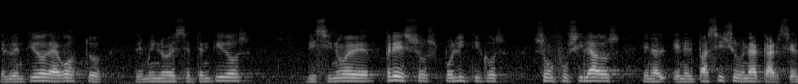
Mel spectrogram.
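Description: With an unremarkable speaking voice, a man talks fairly slowly at a fairly high pitch, his intonation fairly even. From Argentina. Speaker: stage actor. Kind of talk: interview. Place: studio. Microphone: lapel.

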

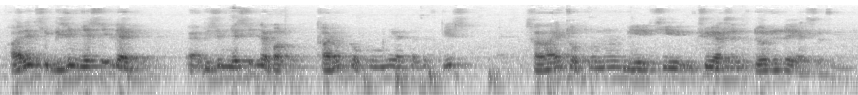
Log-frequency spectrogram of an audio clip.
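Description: With audible room echo around him, a man speaks at a moderate pace. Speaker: university rector, psychiatry professor; psychiatry professor. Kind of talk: online conference lecture; lecture. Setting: video call with screen sharing. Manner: halting, many fillers. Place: hall. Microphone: podium.

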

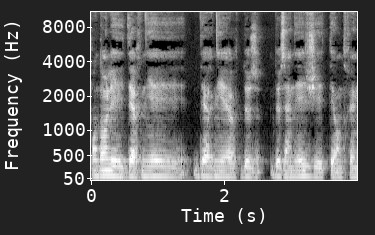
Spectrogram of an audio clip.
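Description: A man's fairly low, dark and mellow voice with an English accent, over a quiet background. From English-speaking Canada. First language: English (speaking French). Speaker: language learner vlogger. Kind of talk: casual monologue, language practice. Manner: halting, many fillers and self-corrections. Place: home room. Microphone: phone near.

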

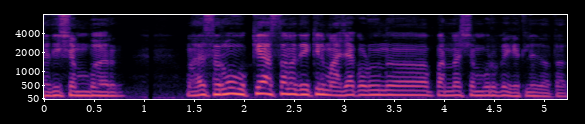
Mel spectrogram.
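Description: Somewhat breathy and dark, mellow in tone, this man's voice sits at a fairly high pitch. It shows ordinary pitch variation. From Konkan, Ratnagiri district (Sangameshwar). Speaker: YouTube vlogger. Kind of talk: casual vlog monologue. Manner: halting, with repetitions and restarts.

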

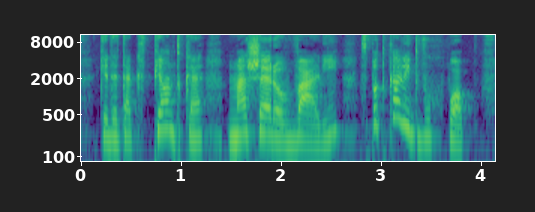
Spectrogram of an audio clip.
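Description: A woman with a bright, sharp tone talks at a very slow pace, her pitch varying in an ordinary way. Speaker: audiobook reader for kids. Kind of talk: bedtime-style fairy tale reading aloud, scripted narration. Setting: after-school club audience. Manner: calm, warm, unhurried storyteller pace with gentle expressive character voices.

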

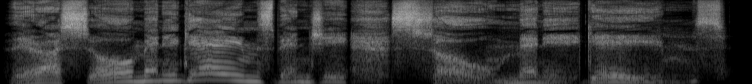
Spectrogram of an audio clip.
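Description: A man puts on a raspy character voice with a menacing tone. He delivers it in a sing-song way at a very slow pace. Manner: mocking, singsong, menacing.

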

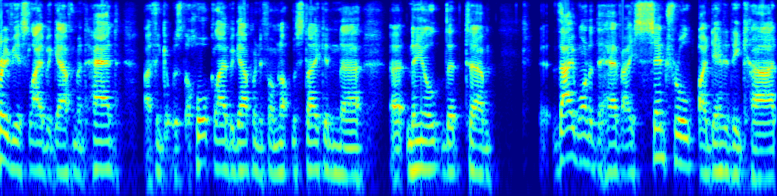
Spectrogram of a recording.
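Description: Over a quiet background, a man talks at a moderate pace, his voice somewhat breathy and his intonation fairly even. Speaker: remote interview guest. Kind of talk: interview answer. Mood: critical, mildly jokey. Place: home room. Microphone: video call.

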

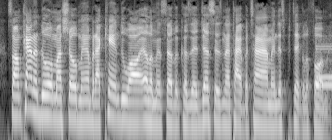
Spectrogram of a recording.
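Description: A man at a medium pitch talking at a very fast pace. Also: ordinary pitch variation. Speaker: radio host. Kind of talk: casual chat. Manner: animated.

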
